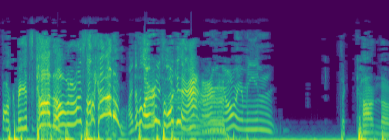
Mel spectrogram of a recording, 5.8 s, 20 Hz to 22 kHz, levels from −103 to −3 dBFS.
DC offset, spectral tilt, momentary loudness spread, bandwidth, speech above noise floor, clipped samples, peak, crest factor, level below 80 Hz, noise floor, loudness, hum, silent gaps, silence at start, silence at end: 4%; -4.5 dB/octave; 14 LU; 10 kHz; 34 dB; under 0.1%; 0 dBFS; 14 dB; -24 dBFS; -47 dBFS; -14 LUFS; none; none; 0 s; 0 s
